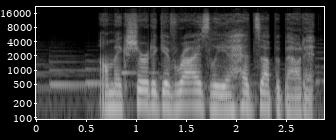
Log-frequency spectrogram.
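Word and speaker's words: Wriothesley: Fortress of meped I'll make sure to give Risley a heads up about it Risley oh no wonder you guys said that it's pronounced as rizzler I pronounced as riotly but then you guys are like Risley I'm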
